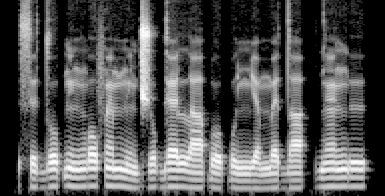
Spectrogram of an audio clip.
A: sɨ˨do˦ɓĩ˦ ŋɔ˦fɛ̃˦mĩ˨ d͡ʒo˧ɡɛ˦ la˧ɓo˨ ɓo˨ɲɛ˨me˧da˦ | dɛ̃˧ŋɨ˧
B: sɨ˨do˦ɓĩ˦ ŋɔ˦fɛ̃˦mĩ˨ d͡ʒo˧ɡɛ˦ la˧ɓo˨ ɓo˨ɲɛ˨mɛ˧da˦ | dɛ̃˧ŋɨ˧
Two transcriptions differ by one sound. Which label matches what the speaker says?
B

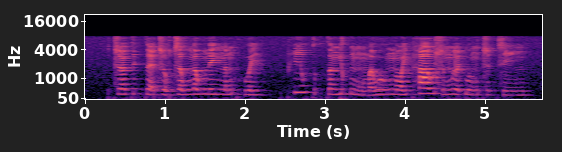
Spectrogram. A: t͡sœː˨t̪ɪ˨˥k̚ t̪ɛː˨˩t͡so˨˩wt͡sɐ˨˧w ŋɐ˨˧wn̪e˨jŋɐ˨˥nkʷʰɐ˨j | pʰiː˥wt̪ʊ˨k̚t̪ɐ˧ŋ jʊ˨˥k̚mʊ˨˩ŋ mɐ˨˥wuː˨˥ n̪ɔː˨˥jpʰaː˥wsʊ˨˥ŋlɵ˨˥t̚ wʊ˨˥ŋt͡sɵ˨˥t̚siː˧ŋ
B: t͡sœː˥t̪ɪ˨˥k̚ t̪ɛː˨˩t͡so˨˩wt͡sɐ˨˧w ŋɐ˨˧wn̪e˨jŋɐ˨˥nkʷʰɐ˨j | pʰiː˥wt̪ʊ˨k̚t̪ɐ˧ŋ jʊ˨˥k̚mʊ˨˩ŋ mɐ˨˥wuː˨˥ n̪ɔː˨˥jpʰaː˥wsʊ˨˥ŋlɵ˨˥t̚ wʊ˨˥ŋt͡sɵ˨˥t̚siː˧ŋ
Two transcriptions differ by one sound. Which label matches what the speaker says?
A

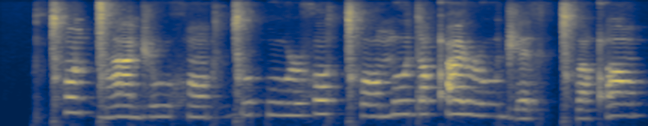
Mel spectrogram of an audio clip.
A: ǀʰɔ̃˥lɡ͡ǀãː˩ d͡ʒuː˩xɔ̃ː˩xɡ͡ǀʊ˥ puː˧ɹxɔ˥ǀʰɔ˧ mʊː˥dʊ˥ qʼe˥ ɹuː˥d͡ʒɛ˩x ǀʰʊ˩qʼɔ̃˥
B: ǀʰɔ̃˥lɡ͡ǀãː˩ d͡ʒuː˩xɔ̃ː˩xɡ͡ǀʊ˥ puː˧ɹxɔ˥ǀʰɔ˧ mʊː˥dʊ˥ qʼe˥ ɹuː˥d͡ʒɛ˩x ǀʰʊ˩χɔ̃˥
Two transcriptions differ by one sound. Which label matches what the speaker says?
A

